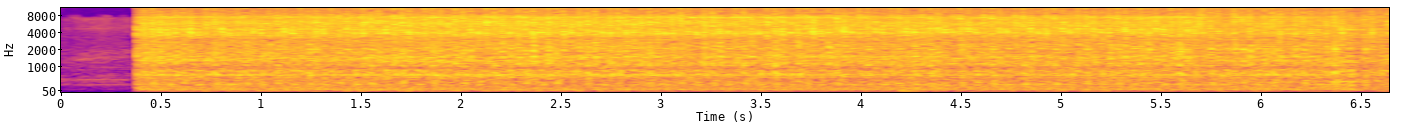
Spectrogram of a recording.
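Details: 2006 diesel with a hunting rough idle: revs rise and fall unevenly, nearly dying then catching, recurring every few days or weeks; injectors were checked and ruled out; a fuel supply fault is suspected.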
